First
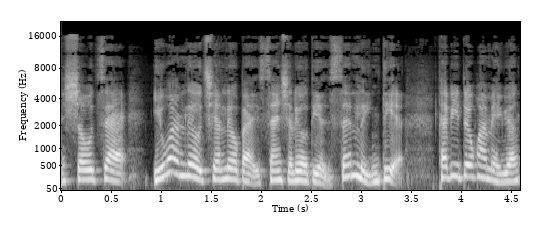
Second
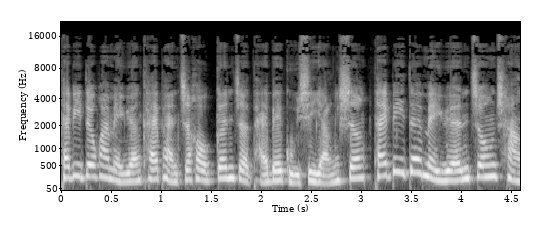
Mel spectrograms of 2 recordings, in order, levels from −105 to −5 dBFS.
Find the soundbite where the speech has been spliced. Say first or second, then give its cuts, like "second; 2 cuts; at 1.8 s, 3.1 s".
second; 1 cut; at 3.1 s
